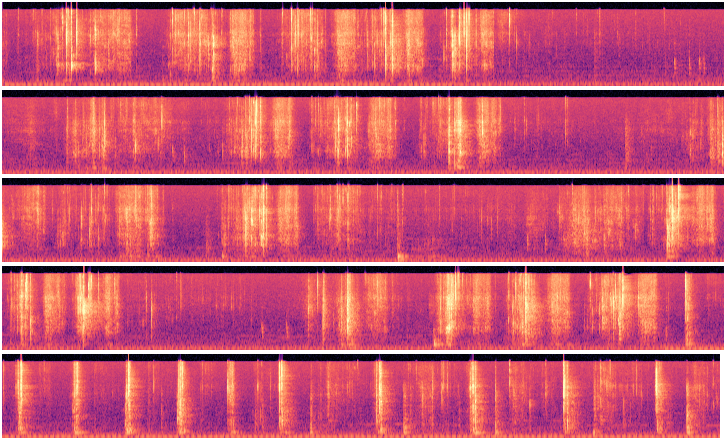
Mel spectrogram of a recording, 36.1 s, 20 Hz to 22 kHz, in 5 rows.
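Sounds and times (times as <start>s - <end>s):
slime crackling and popping: 0.0s - 6.7s, 7.8s - 13.0s, 14.0s - 36.0s.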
